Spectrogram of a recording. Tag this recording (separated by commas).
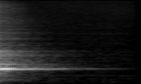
Percussion, Musical instrument, Music, Mallet percussion, xylophone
